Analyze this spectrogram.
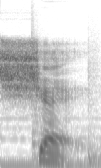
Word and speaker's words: Shai: shy he's embarrassed no no it's Shay Shay I've heard him say his own name on that skims commercial the underwear commercial that the NBA is cramming down our throats he say my name is Shay gilgas Alexander that's his name Shay not Shai Shay he put up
